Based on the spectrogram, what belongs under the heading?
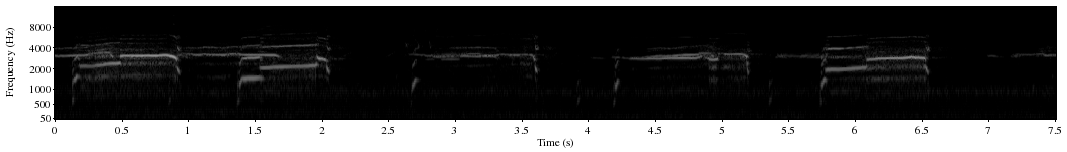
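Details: Two juvenile bald eagles at their nest on May 28, 2020, calling as their father arrives with a fish. Loud, high, harmonic squealing calls in bursts of about a second, each ending in sharp chirps, separated by short pauses.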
